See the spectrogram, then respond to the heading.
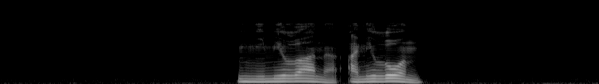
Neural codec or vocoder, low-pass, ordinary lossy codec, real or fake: none; 7.2 kHz; none; real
